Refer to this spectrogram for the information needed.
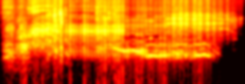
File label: Squid Plant Attack Vocal; Objects; Traps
